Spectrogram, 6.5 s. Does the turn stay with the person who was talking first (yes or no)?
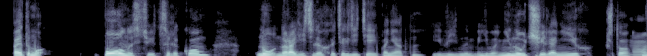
yes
